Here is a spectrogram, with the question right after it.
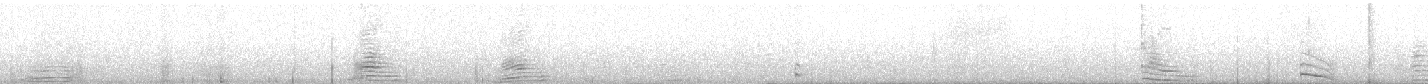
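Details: Household cats, a mother upset while kittens play with a toy horse carriage; soft, fairly faint high meows come in small clusters, with a low steady hum rising in the second half.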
